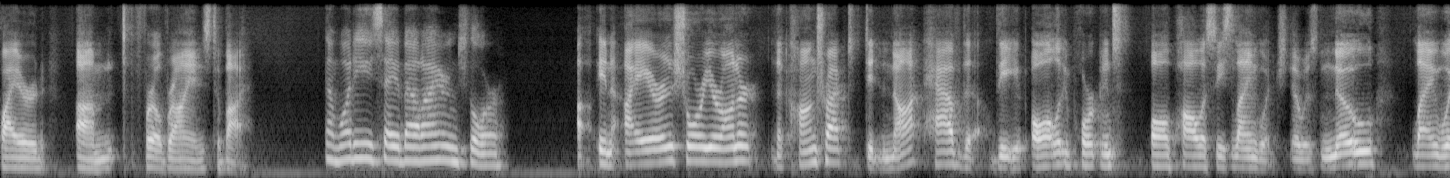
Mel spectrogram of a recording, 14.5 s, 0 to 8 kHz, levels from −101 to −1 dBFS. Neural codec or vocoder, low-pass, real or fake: codec, 16 kHz in and 24 kHz out, 0.9 kbps, LongCat-Audio-Codec, fine tuned four codebook decoder; 7.2 kHz; fake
